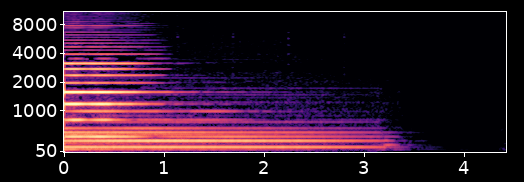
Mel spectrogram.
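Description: Background music: a sustained instrumental chord fades away over about three seconds. It gives way to silence near the end.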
